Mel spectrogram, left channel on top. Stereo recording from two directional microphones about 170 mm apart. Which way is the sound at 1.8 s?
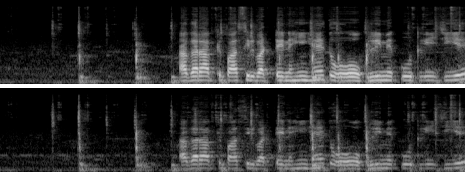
45° left (ahead or behind).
